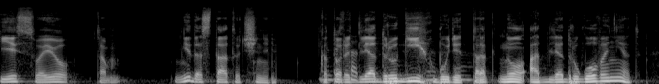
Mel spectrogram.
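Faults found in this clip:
Chunks out of order, 2.68–2.76 s: brief jumbled blip in the speech. One 40 ms chunk plays one slot late, swapping places with its neighbour; three hard joins. Waveform: discontinuities at each join. Spectrogram: vertical broadband lines, formant tracks jumping back.

Chunks out of order, 4.76–4.84 s: same 40 ms one-slot swap. Probable component: jitter buffer or packet reordering, consistent with 40 ms packetization.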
